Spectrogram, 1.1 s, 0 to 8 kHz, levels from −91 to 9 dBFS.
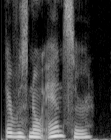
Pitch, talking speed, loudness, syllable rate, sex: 210 Hz, 215 wpm, -15 LUFS, 7.0 syllables/s, female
